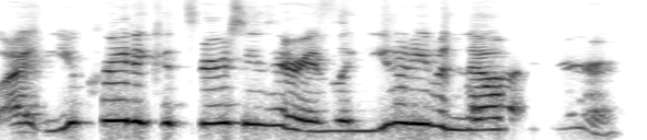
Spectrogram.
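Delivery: high, far-off voice, quick at the end; mock exasperated therapist. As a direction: tease the client's silly fears in a squeaky high voice. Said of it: "I'm like".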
